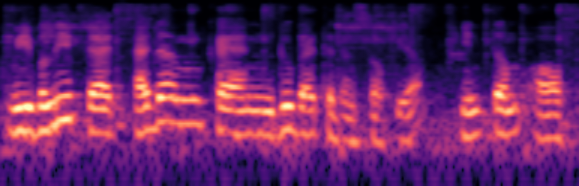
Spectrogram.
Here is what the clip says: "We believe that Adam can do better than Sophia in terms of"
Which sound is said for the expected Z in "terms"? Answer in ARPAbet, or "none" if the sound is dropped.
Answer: none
